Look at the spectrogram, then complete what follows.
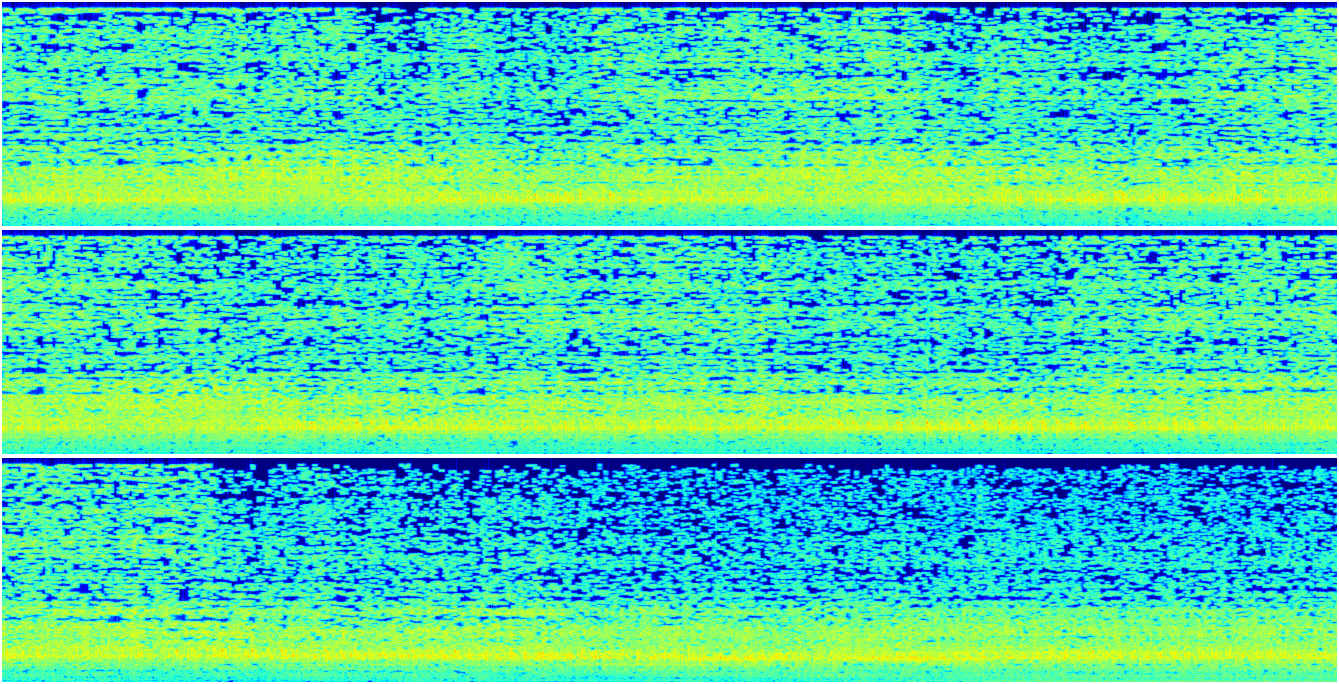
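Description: Band sawmill blade cutting lengthwise through a large block of teak, a steady machine whine with a strong high hiss. Near the end the sound shifts and a low hum joins in.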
